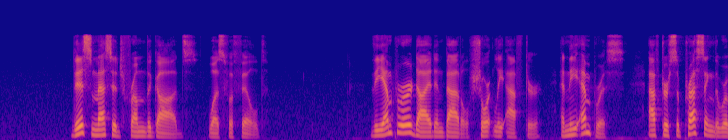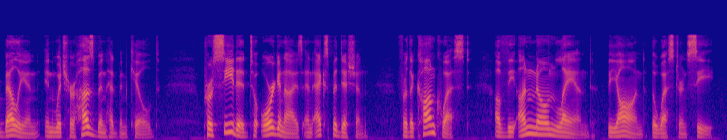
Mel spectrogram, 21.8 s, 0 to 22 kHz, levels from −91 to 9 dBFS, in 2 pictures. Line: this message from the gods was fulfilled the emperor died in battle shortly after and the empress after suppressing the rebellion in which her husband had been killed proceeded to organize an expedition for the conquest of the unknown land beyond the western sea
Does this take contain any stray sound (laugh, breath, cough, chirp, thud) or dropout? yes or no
no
